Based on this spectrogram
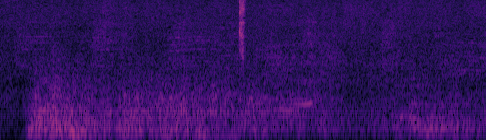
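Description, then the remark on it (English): Deep, rolling thunder rumbles continuously for a few seconds, loud and booming, as an afternoon rainstorm begins, with a faint wash of rain-like hiss underneath. “The sky starts thundering.”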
